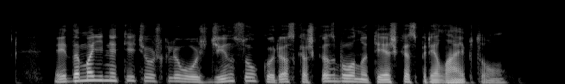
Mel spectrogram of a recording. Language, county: Lithuanian, Klaipėda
